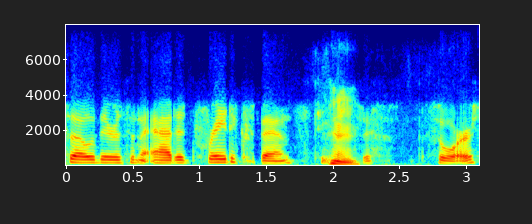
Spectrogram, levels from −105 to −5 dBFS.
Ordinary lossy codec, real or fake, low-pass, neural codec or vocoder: Opus, 24 kbps; fake; 7.2 kHz; codec, 16 kHz, 16 kbps, FunCodec, trained on LibriTTS, 50 frames a second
